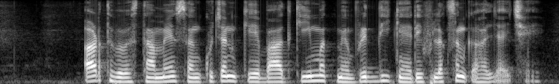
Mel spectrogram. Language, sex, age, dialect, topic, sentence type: Maithili, male, 25-30, Eastern / Thethi, banking, statement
